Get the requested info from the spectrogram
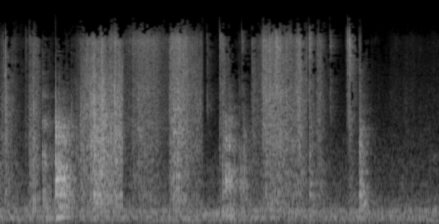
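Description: Kraft paper and cellophane flower wrapping crinkling and rustling in several stretches, mixed with short sharp snips and clicks as flower stems are cut with scissors.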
